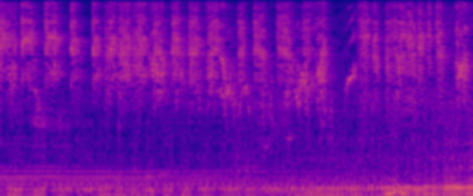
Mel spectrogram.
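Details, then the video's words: Lovebirds in a dense, continuous chorus of high, harsh chirps and squeaky notes overlapping throughout, with a steady low hum underneath. "Love birds natural sound"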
